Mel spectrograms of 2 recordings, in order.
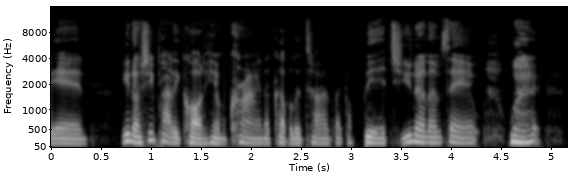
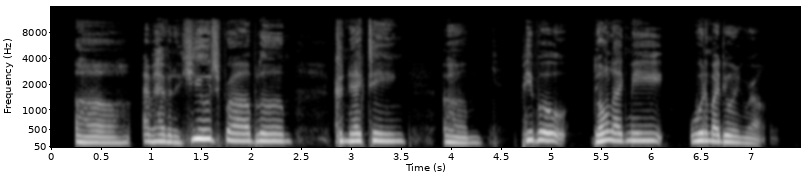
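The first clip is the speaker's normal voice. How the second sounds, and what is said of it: Imitates another person's voice. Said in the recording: “I can't do his voice. ... That's my closest Trump, right?”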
